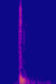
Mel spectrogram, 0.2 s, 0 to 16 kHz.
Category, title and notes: Sound effects > Experimental
Torturing onions. Can be useful to design punch sounds. Recorded with Oktava MK 102.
